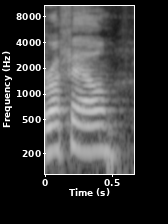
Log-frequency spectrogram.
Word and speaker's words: Raphael: Want to put like an extra syllable in there, but Raphael, Henry, Colin Cange, Daniel Lugo. I did it good, right? – You did.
